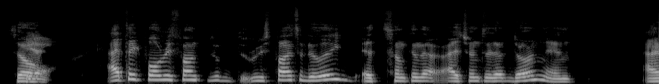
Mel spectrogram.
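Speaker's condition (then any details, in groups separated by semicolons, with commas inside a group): Cerebral palsy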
